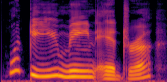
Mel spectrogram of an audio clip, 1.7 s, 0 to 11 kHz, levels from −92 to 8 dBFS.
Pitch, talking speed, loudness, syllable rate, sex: 235 Hz, 180 wpm, -15 LUFS, 4.1 syllables/s, female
